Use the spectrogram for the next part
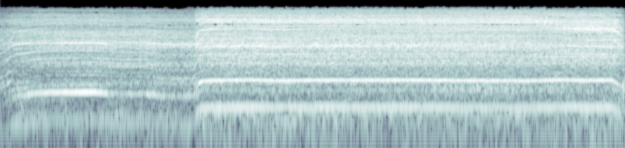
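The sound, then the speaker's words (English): A power drill whines steadily as it bores a pilot hole into a wooden stud, a high squeaking tone riding on the motor. Partway through, the pitch jumps higher and holds loud until it stops abruptly. “There's a little bit of a squeaking sound in there. That lets you know that there is wood back there.”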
